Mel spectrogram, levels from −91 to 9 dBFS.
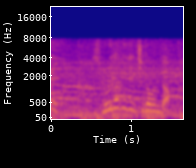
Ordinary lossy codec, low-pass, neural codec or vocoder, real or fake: none; none; none; real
